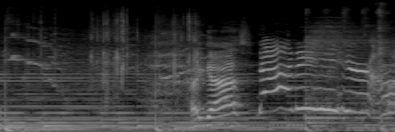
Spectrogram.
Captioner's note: door squeaks open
